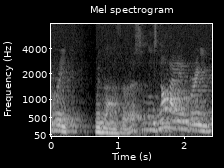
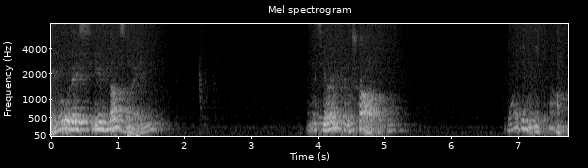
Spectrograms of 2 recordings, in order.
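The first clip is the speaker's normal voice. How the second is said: quiet plea; 4 semitones higher, 7 dB quieter than usual. Retold or imitated. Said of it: "we can ask similar questions".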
